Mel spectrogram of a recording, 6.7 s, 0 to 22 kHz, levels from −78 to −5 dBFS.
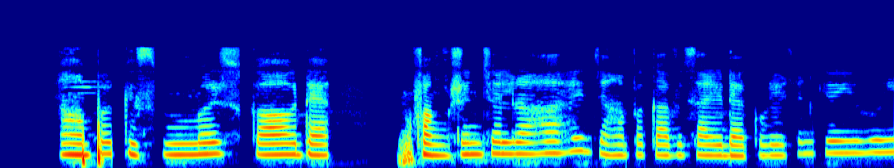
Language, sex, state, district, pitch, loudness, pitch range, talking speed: Hindi, female, Andhra Pradesh, Chittoor, 235 Hz, -24 LUFS, 225-250 Hz, 150 wpm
